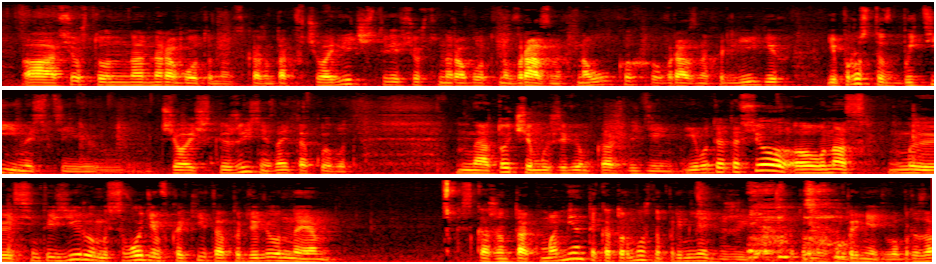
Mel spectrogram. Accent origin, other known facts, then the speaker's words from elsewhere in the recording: Saint Petersburg, Russia; Я из Санкт-Петербурга.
